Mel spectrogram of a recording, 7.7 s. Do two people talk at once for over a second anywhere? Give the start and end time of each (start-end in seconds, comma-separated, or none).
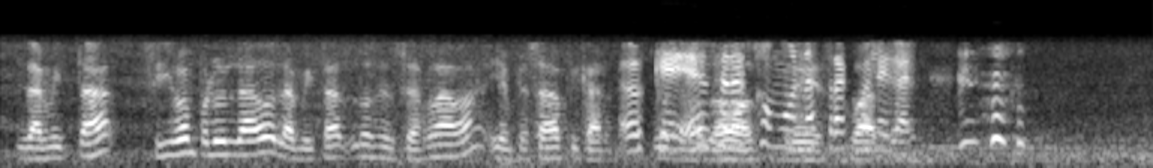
4.4-6.0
